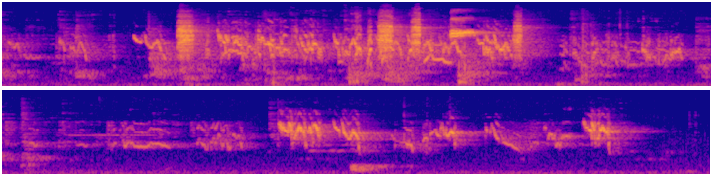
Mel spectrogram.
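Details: Australian budgie chirping: a rich burst of scratchy chatter and squeaks, then quieter twitters and a final run of short rising and falling chirps.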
